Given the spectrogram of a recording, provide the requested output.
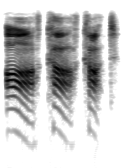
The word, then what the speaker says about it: caught: this word here, instead of cow, cout, it's caught.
